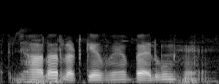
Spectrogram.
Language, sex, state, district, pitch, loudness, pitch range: Hindi, male, Jharkhand, Garhwa, 115 Hz, -18 LUFS, 110-120 Hz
